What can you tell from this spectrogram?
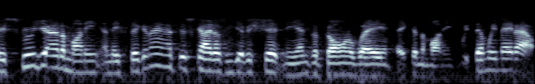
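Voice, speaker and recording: Talking very fast with hardly any pauses, a man with a fairly high pitch sounds animated, his intonation lively. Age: 60s. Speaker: auto body shop owner. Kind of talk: casual chat.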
